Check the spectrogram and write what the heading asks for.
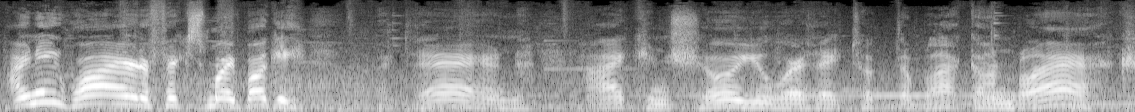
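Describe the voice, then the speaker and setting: An actor playing an odd, eager wasteland mechanic who talks in a fawning, drawn-out way; game audio with engine noise. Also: male voice, high-pitched, sing-song, full character voice.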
